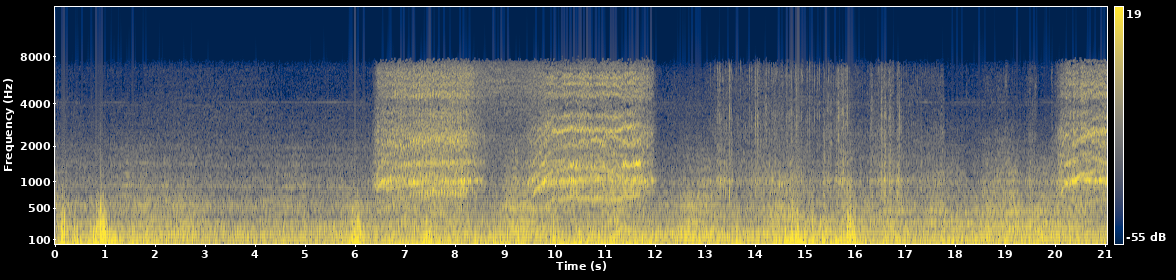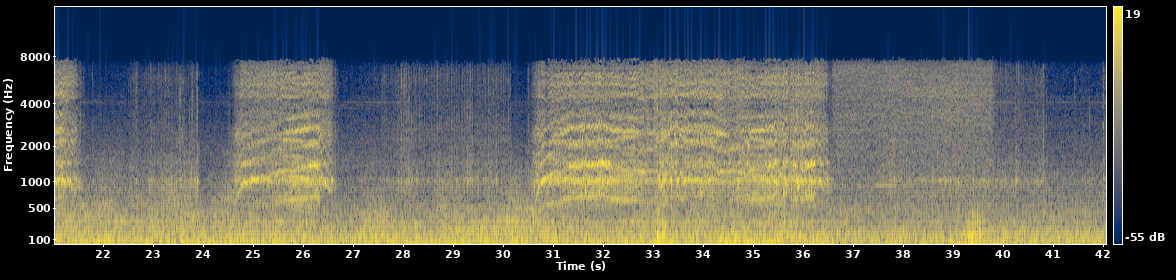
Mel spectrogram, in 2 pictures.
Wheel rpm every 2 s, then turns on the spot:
0, 0, 0, 120, 60, 140, 10, 20, 20, 10, 70, 10, 100, 30, 20, 110, 160, 150, 30, 20, 10.
12-18 22-24 26-30 36-40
